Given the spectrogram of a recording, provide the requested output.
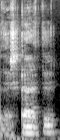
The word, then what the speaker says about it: Descartes: Se escribe Descartes y la mayoría de gente dice Descartes, pero bueno, en francés se pronuncia así, ¿no?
